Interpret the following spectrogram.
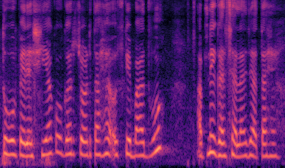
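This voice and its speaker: Woman storyteller, casual recap, high mellow tone. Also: steady tone, normal speed. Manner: conversational, with repeats and restarts. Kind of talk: casual retelling of fan fiction.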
